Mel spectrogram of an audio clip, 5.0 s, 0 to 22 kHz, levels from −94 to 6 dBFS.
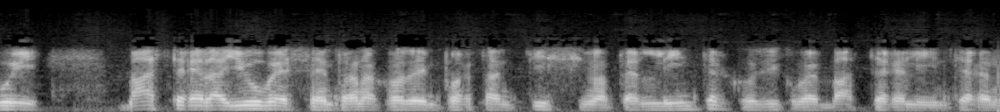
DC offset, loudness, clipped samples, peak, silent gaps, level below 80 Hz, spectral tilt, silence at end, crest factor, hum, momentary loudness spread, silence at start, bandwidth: under 0.1%; -16 LUFS; under 0.1%; 0 dBFS; none; -54 dBFS; -7.5 dB/octave; 0 s; 16 dB; none; 8 LU; 0 s; 5.6 kHz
